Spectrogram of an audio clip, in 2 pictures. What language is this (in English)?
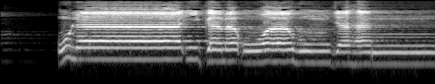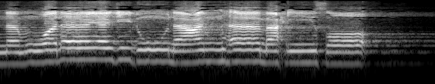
Arabic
